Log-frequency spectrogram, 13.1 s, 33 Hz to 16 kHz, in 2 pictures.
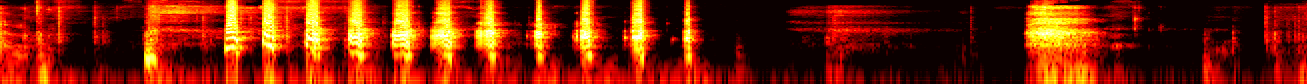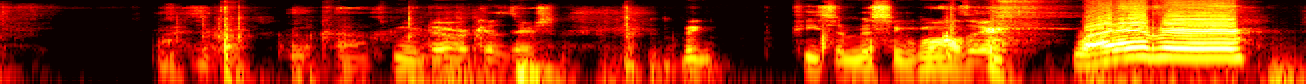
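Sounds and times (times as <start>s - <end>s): person laughing: 0.8s - 3.5s
heavy breath out: 4.0s - 4.6s, 5.2s - 5.6s.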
